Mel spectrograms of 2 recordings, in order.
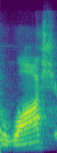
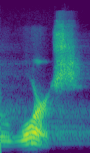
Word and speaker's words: wash: I'll raise you one. That's like saying you can pronounce it wash or warsh. You ever heard someone call it warsh? There's no R in there.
